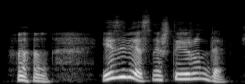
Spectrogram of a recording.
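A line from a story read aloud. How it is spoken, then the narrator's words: Giggling. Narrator (Russian): хихикает Обносков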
